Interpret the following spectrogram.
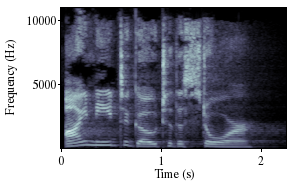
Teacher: The stress is on need and store, while to and the are softer and faster. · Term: rhythm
